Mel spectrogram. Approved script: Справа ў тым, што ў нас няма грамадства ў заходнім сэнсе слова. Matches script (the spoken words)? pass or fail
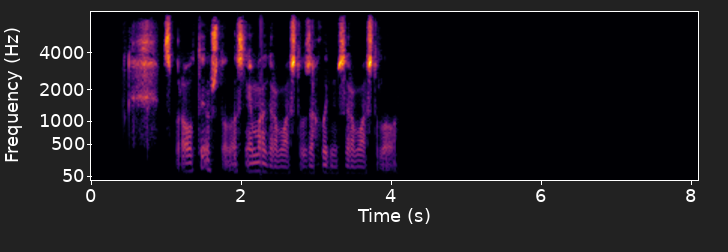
fail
